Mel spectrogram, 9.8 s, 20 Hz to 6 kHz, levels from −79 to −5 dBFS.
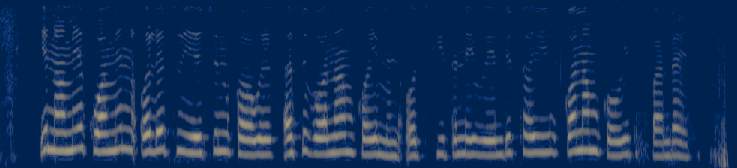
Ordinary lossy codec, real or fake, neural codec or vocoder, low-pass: none; real; none; 5.4 kHz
